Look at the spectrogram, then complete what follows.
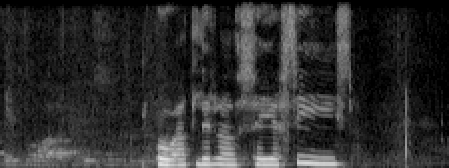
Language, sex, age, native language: Icelandic, male, 10, Icelandic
